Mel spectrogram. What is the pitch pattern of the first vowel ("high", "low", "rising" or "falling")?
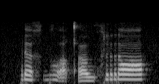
falling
